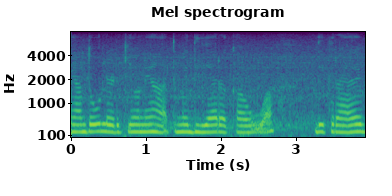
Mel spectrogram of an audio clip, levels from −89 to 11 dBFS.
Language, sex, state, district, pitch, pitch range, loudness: Hindi, female, Bihar, West Champaran, 200 Hz, 195-200 Hz, -11 LUFS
